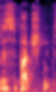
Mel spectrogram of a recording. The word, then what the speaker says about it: Sapochnik: In terms of Sapochnik, is that how you pronounce his name? – Yep.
